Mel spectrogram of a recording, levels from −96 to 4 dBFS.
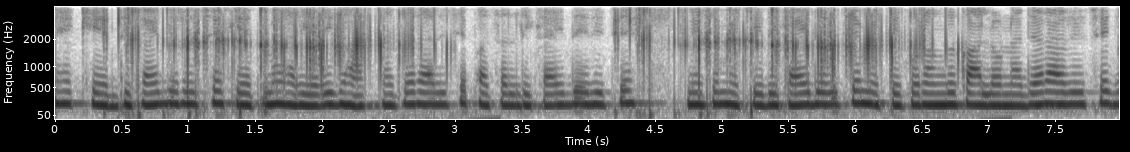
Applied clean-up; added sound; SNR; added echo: none; Crushing; 10 dB; none.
